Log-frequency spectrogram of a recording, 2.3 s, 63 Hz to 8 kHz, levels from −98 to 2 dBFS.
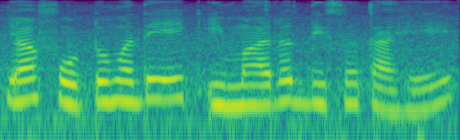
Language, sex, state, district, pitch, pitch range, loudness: Marathi, female, Maharashtra, Mumbai Suburban, 230 Hz, 210-245 Hz, -14 LUFS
